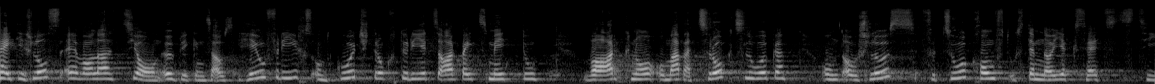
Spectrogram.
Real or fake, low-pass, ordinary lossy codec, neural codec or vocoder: real; 14.4 kHz; none; none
